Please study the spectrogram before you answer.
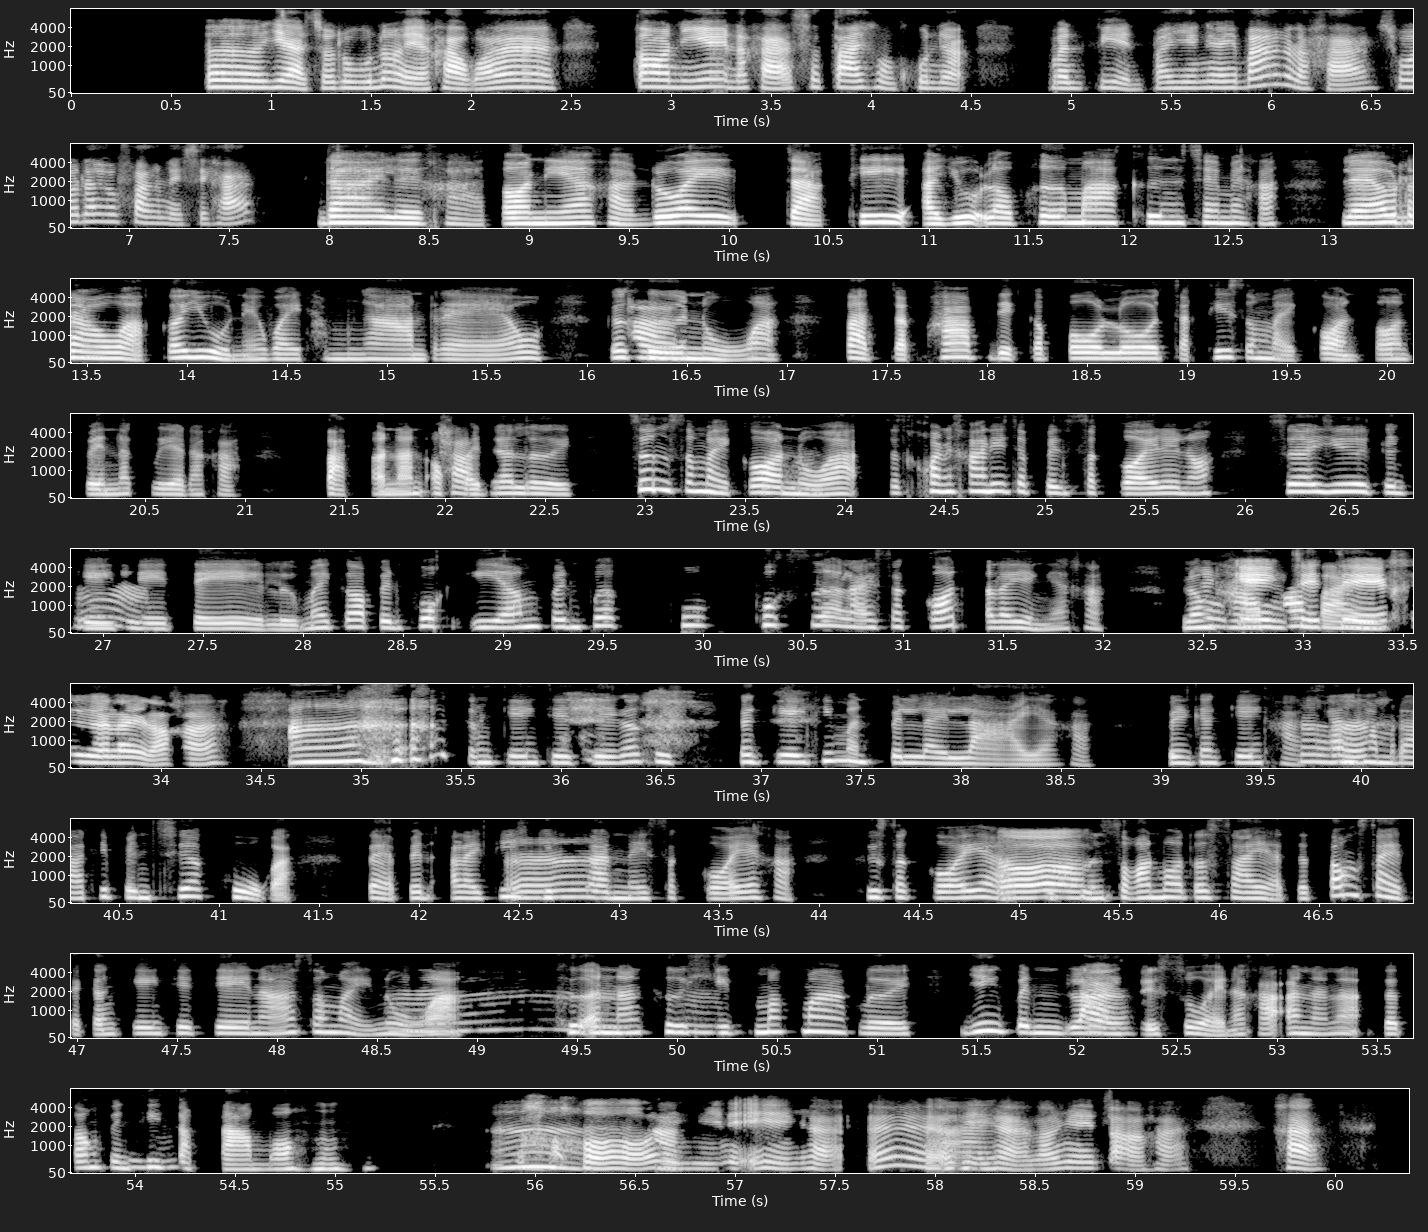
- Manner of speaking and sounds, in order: laughing while speaking: "อา"; chuckle; laughing while speaking: "มอง"; laughing while speaking: "อ๋อ"
- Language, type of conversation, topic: Thai, podcast, ตอนนี้สไตล์ของคุณเปลี่ยนไปยังไงบ้าง?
